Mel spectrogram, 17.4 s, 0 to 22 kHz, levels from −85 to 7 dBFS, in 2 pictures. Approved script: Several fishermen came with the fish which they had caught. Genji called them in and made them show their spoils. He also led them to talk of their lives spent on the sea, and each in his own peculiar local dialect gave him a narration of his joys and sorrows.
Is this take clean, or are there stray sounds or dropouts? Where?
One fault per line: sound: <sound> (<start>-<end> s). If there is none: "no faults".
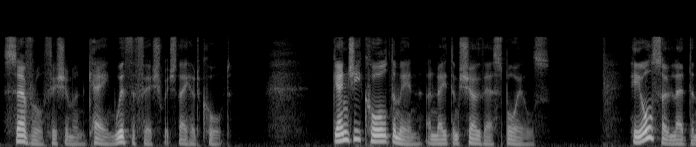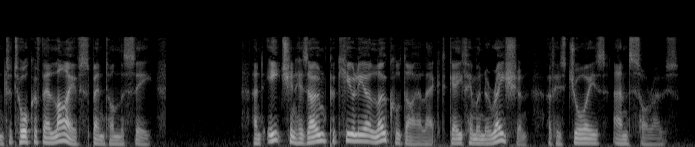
no faults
